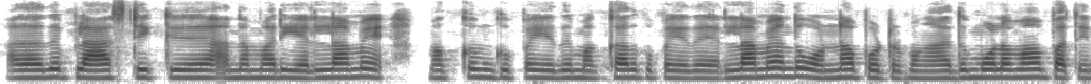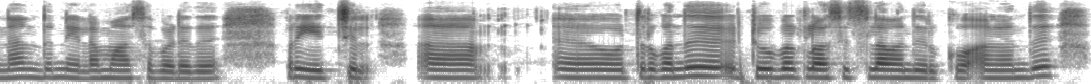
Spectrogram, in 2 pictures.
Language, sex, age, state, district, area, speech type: Tamil, female, 18-30, Tamil Nadu, Erode, rural, spontaneous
